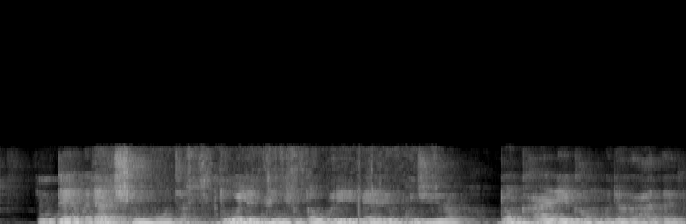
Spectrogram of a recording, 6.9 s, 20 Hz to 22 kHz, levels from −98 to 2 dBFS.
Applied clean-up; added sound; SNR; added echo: neural separator model SepFormer DNS4.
